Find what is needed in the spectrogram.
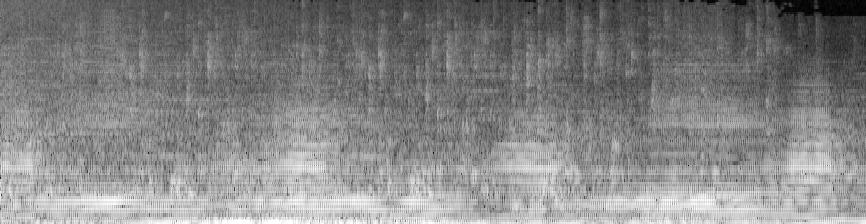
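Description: Dark, droning film score: several low tones held steadily over a deep bass rumble, with soft swells rising and fading above them.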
